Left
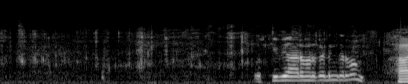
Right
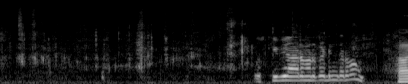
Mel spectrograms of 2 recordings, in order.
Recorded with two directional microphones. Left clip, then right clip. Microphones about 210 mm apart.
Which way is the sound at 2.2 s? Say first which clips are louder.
Left 1 dB; 20° right (ahead or behind).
